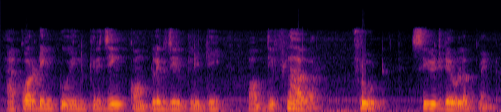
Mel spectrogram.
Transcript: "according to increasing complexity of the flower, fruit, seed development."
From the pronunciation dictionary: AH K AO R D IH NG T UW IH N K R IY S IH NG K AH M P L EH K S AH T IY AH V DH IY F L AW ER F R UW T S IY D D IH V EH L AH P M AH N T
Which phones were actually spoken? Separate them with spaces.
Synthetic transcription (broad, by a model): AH K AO R D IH NG T UW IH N K R IY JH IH NG K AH M P L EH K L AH T IY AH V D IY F L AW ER P R UW T S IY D D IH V L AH P M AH N T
